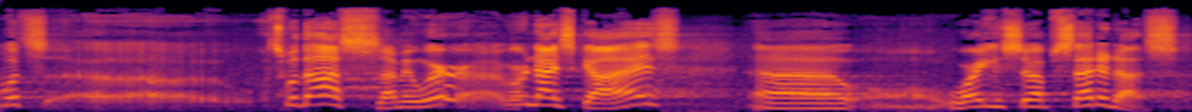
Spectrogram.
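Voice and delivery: high, offended protesting voice; mock indignant protest. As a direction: play the condemned as wounded nice guys. The condemned protest to Jesus.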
